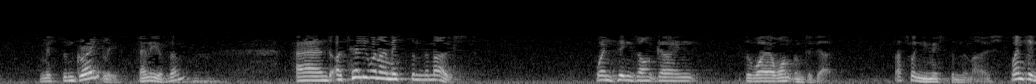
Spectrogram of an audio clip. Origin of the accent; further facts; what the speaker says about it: England, United Kingdom; now in Australia; My language, my accent, my likes, my attitudes, the teams I support, they all give me away that I'm a POM.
